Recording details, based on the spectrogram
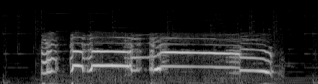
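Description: A rooster's full crow lasting over two seconds: two short, choppy opening notes, then a long, strained note that drops away at the end. Nothing else is heard.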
